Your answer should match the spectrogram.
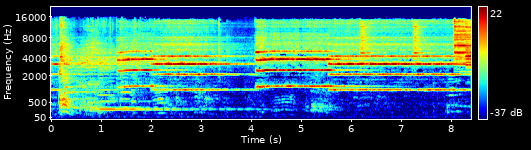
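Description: Saxophone playing a slow melody of long held notes, each lasting one to two seconds, over a backing accompaniment with a low sustained tone in the first few seconds.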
